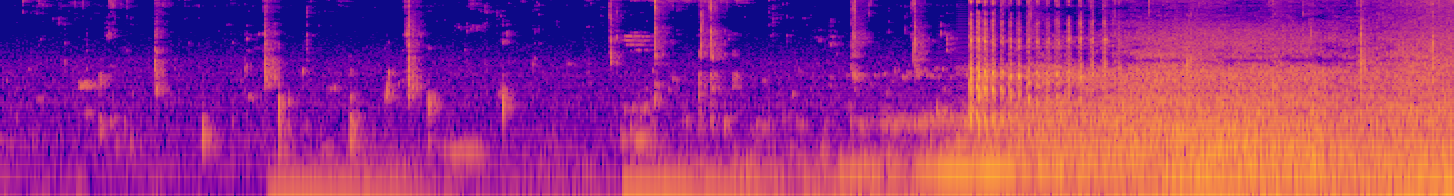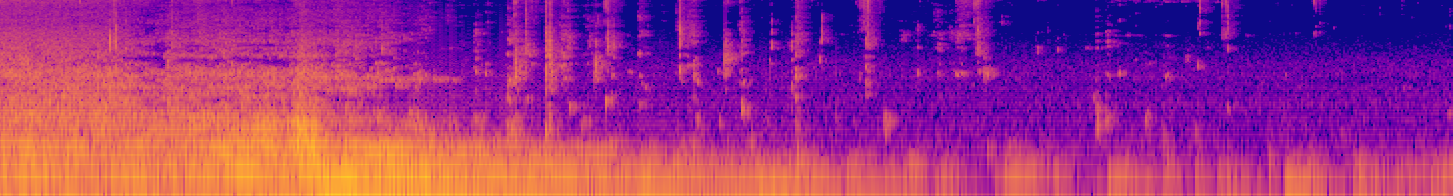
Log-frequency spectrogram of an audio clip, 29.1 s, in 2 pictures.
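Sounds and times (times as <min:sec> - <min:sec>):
vehicle engine passing: 0:08.8 - 0:22.6.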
